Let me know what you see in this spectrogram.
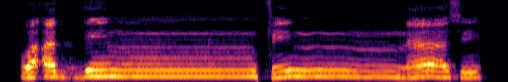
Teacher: नून मुशद्दत है, गुन्ना करके पढ़ेंगे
